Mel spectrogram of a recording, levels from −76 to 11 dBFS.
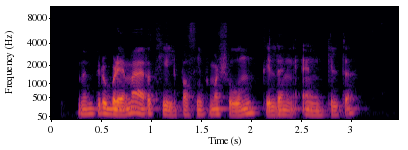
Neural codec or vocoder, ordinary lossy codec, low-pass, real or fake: none; AAC, 48 kbps; 7.2 kHz; real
